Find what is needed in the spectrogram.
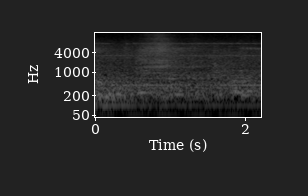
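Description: Low, steady hiss and hum of a hall's amplified sound system, with the echo of a shouted phrase fading away at the start.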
